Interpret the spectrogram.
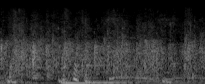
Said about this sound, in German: Jetzt ist der Applaus ja doch ein bisschen lauter.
